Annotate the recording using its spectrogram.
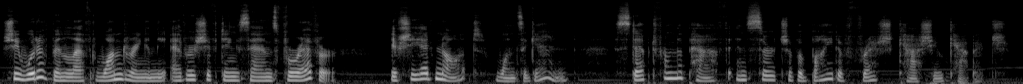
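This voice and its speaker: Reading aloud from a children's storybook, this woman uses a lowish voice and a deliberate, expressive narrating style.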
